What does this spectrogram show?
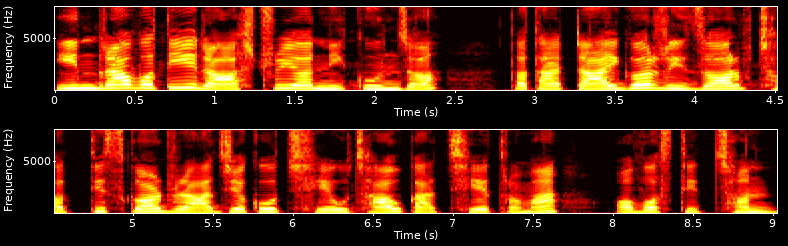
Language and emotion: Nepali, neutral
